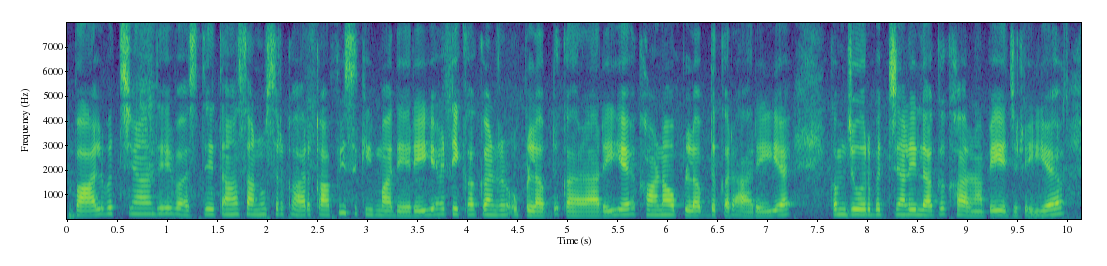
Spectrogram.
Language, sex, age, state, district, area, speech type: Punjabi, female, 45-60, Punjab, Bathinda, rural, spontaneous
